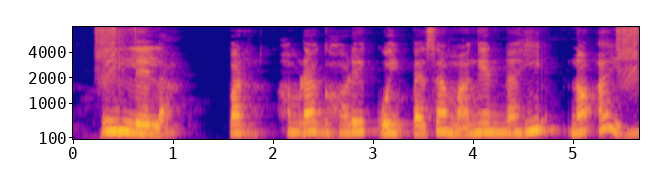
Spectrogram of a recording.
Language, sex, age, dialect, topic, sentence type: Magahi, male, 18-24, Western, banking, question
